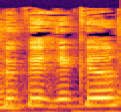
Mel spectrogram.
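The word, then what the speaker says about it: hygge: Spricht man das so aus, Hügge? – Ja, genau.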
